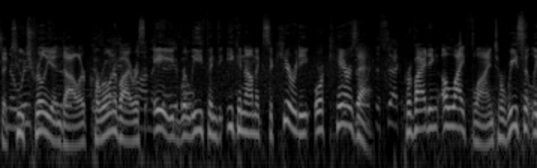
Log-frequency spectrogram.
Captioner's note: cheers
